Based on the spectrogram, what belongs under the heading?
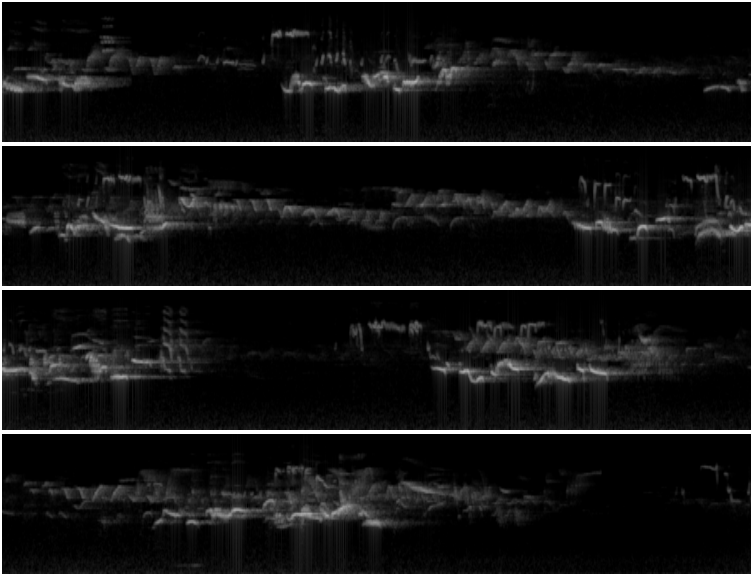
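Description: Bird song: phrases of quick twittering chirps lasting a few seconds each, with short pauses between them.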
